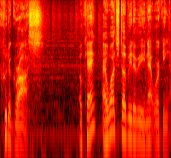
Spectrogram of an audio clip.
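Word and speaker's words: coup de grâce: And by the way, Corey, you're saying it wrong. It's coup de grace.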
